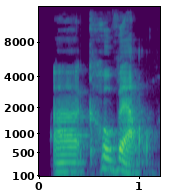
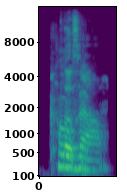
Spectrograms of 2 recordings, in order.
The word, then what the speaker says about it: Koval: Koval, as in value. Koval.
